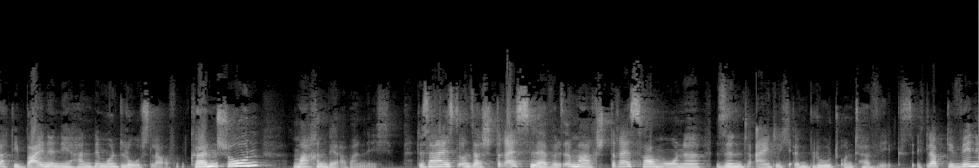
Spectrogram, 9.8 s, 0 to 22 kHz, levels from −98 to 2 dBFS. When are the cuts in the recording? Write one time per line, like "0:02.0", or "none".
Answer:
0:02.2
0:04.1
0:05.6
0:06.0
0:07.1
0:07.9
